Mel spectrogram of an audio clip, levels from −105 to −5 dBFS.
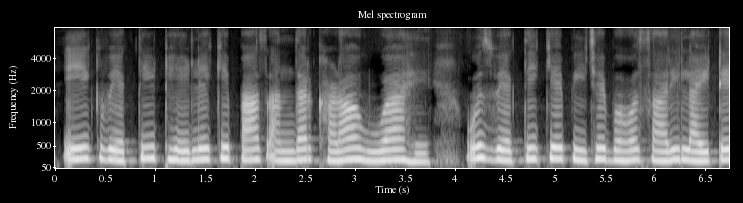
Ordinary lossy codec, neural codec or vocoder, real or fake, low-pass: none; none; real; none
